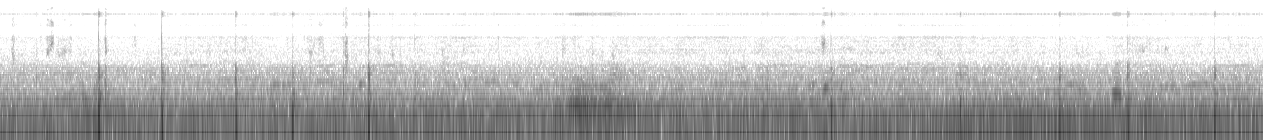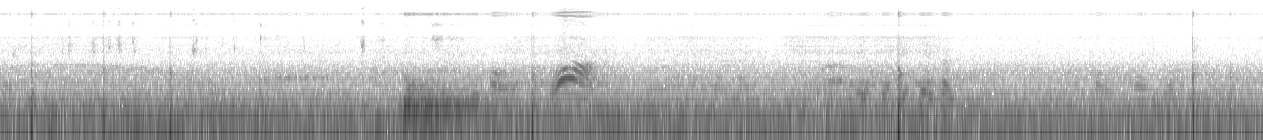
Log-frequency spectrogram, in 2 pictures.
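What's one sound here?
A basketball bounces on an outdoor court.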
